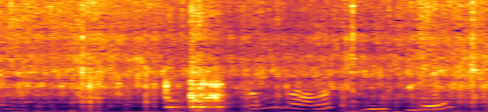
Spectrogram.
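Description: Potatoes fry in a pan with a loud, continuous sizzle and stirring clatter, while children's and adults' voices chatter faintly nearby.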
